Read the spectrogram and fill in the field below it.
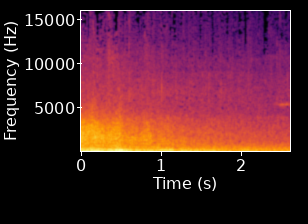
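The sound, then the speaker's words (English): A deep rumble of thunder rolls in at the start and fades, while steady rain hisses throughout, a storm outdoors all around a raft, the Pink Palace, tied up to a riverbank. “And then they tried to get some sleep with the storm all around them.”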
